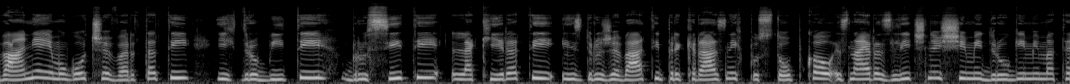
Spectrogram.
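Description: No technical faults can be heard anywhere in the recording. With nothing to point to, there are no times or values to give.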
